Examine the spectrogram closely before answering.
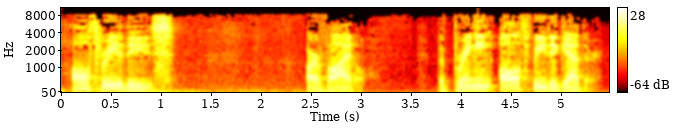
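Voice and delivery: usual speaking voice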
